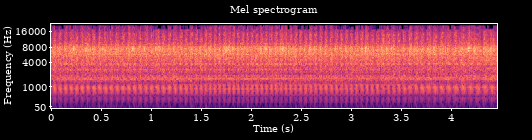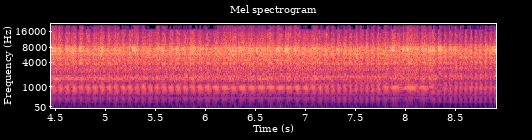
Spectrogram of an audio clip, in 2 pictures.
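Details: 1953 Zeiss two-stroke ice auger revived after a spark fix, drilling through ice estimated at over a foot thick: high buzz near full revs with a brief sag and pitch wobble near the end; uneven throttle response, carburetor tuning suspected.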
